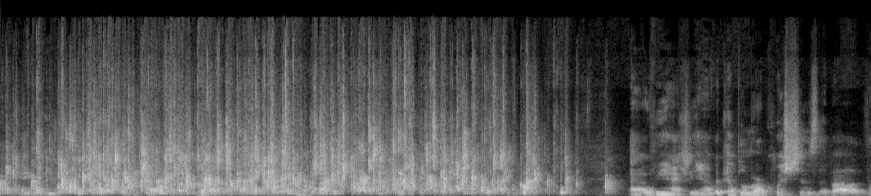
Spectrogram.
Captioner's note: applause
